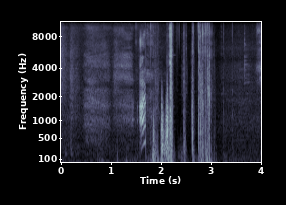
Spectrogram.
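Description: Phone handled right against its microphone as its case comes apart: a cluster of loud knocks and scraping in the middle, then quiet.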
